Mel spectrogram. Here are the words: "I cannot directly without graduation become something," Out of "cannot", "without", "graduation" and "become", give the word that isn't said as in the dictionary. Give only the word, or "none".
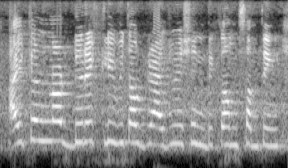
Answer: without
